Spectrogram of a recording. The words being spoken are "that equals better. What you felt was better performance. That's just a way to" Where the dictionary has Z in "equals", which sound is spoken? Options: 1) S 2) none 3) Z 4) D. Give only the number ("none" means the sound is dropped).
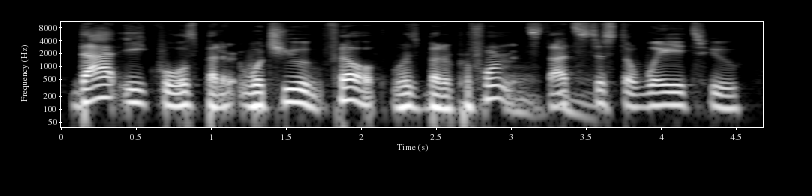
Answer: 3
